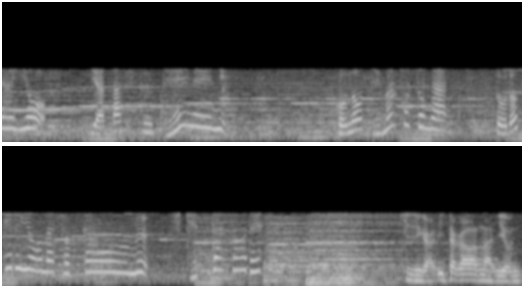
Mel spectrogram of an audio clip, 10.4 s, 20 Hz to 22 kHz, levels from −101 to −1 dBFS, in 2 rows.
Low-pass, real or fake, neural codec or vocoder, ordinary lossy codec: 3.6 kHz; real; none; none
